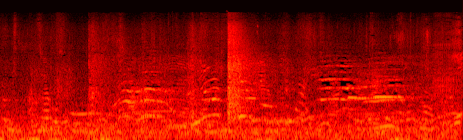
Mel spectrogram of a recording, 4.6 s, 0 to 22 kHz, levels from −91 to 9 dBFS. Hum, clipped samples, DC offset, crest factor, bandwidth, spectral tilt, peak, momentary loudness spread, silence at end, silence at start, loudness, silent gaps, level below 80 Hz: none; under 0.1%; under 0.1%; 20 dB; 16 kHz; -4 dB/octave; -16 dBFS; 8 LU; 0 s; 0 s; -37 LUFS; none; -50 dBFS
